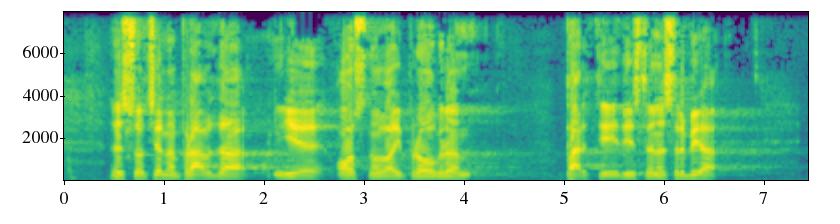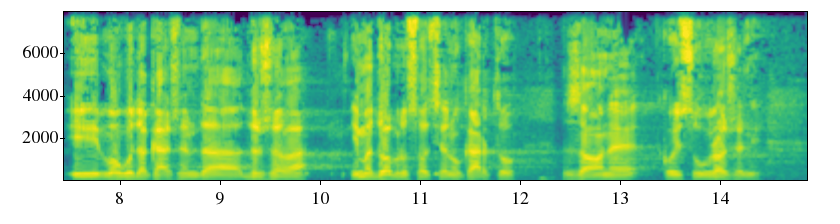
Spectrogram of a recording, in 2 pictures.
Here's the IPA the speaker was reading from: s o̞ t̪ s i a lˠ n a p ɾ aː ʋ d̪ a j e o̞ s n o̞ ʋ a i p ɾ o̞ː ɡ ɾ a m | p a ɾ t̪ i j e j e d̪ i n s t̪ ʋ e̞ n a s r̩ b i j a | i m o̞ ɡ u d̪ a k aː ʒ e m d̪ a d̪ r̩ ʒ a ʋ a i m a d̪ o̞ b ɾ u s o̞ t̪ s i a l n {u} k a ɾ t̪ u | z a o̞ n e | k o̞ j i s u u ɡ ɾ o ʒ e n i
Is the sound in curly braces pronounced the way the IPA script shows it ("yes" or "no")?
yes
